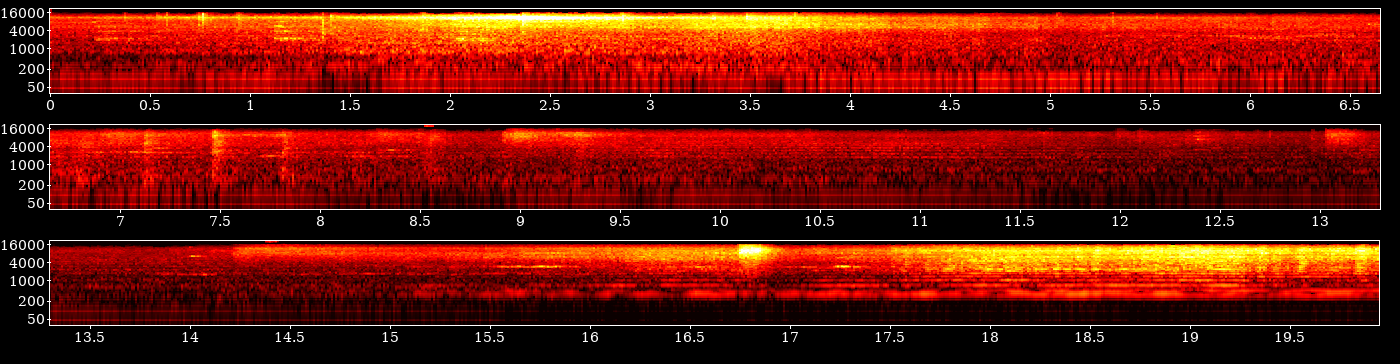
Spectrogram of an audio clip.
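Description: A train rolls steadily through, its heavy low rumble filling the space while high metallic squeals and tones ring over it, swelling again toward the end. No voices.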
